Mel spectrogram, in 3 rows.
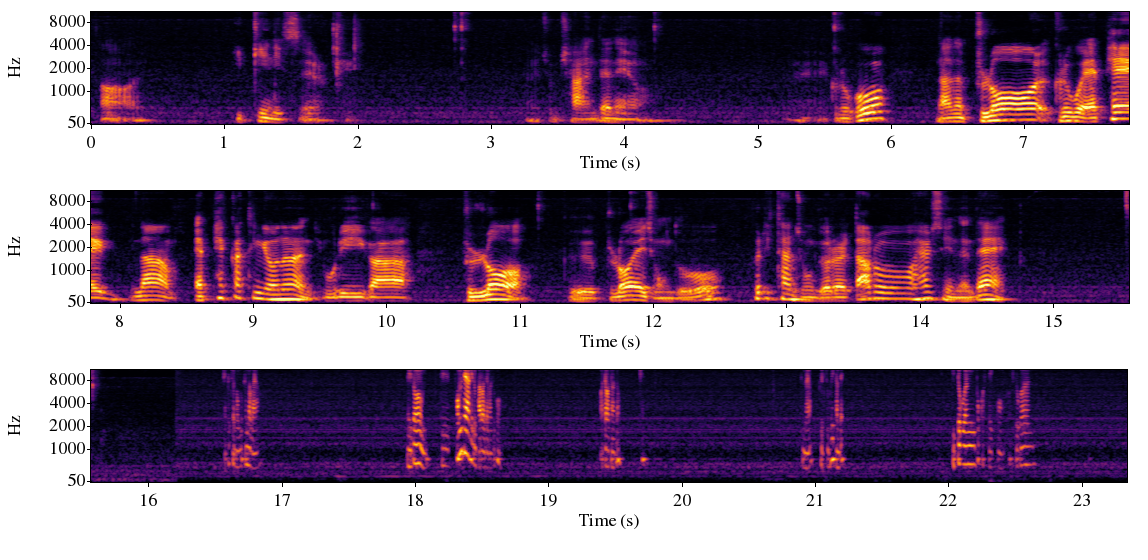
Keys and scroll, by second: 1.3-2.2 typing, 13.3 Escape.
